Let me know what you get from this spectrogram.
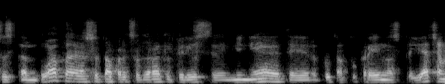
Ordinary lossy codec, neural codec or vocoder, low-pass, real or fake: AAC, 32 kbps; codec, 32 kHz, 1.9 kbps, SNAC; 10.8 kHz; fake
